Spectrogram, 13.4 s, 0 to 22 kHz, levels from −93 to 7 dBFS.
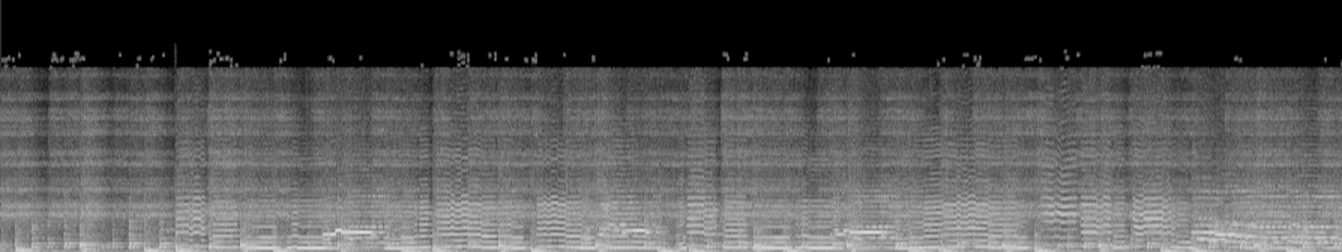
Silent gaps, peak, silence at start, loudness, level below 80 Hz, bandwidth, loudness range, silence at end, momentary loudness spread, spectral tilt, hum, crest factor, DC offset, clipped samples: none; -4 dBFS; 0 s; -16 LUFS; -50 dBFS; 17.5 kHz; 1 LU; 0 s; 5 LU; -4 dB/octave; none; 12 dB; 3%; under 0.1%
